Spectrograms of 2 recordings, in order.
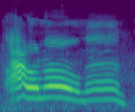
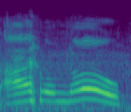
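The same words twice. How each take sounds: First: High, loud cry of bafflement; helpless outcry. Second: Very slow, high, stretched-out wail; baffled wail. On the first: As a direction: burst out high and loud, at a loss. Baffled answer, escalated. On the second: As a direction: drag each word out, high and helpless. Baffled answer to questioning. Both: Retold or imitated.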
